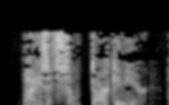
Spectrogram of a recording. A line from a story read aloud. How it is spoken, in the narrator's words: I muttered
